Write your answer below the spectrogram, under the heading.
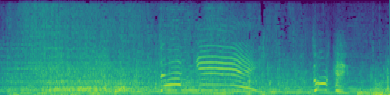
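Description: A heavy splash and churning water wash through the whole moment as a T-Rex slides down into a pool and thrashes about in the water, stomping in the shallows, while loud animal-like cries and a wavering roar rise over the sloshing.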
